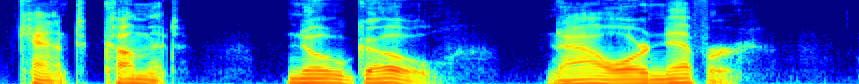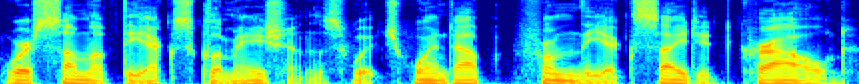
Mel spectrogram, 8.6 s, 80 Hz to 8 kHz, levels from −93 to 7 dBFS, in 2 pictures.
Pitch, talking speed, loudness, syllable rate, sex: 90 Hz, 140 wpm, -21 LUFS, 3.8 syllables/s, male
